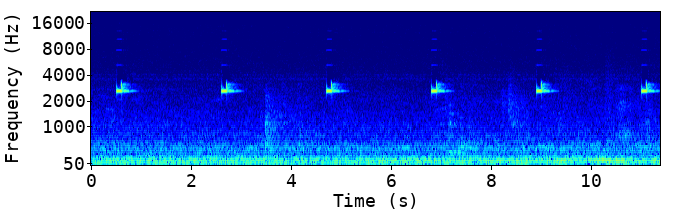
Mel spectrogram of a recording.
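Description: Regular high-pitched monitor beeps, about 29 a minute, over a low room hum; the steady pacing tone of a heart monitor.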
